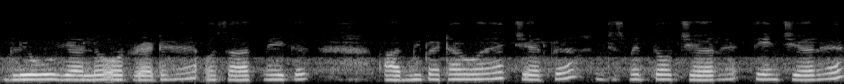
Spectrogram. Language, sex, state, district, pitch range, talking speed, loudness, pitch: Hindi, female, Punjab, Pathankot, 215-235 Hz, 155 wpm, -17 LUFS, 225 Hz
